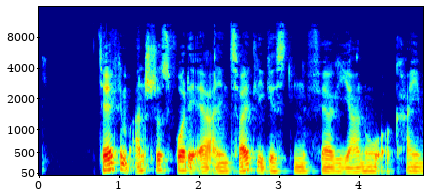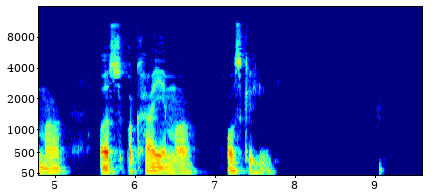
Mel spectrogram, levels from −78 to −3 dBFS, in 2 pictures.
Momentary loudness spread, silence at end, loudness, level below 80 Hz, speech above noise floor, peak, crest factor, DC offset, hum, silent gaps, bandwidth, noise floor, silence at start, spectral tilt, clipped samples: 14 LU; 0.5 s; -21 LUFS; -40 dBFS; 58 dB; 0 dBFS; 22 dB; under 0.1%; none; none; 11.5 kHz; -78 dBFS; 0.75 s; -5.5 dB/octave; under 0.1%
